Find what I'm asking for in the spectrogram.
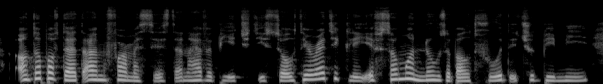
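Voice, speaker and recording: A woman of medium pitch talks at a very fast pace with hardly any pauses. Her pitch varies in an ordinary way, and the sound is dry and close with no echo. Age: 30s. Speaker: podcast host and emotional eating coach. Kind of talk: monologue book summary. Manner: halting, many fillers.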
